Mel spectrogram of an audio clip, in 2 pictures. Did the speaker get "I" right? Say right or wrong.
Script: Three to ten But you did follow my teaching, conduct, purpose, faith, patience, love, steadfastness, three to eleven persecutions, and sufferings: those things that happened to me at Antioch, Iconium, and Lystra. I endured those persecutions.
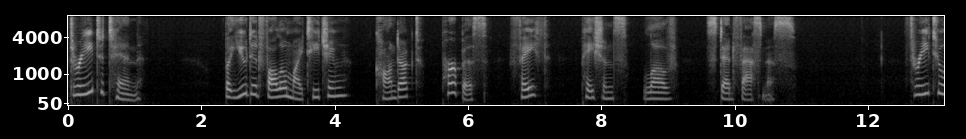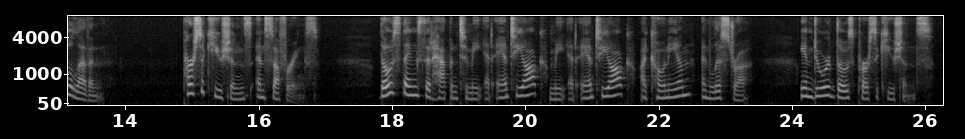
wrong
